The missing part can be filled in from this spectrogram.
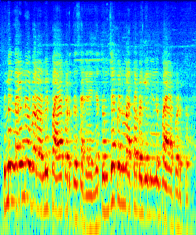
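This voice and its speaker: A man's voice: on the high side, lively intonation, fast, lo-fi sound. A man giving a humorous public talk on health, full of anecdotes and direct questions to the audience. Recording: echoey hall, distant mic, faint noise.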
